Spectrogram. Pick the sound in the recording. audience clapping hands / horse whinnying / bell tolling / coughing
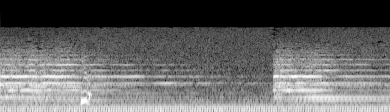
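bell tolling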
